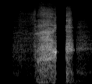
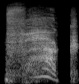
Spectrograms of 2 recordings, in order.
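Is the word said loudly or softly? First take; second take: softly; loudly. First: The word is said softly. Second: The word is said loudly.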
